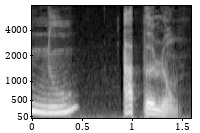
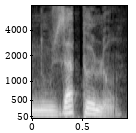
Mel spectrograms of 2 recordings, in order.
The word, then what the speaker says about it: nous appelons: Nous nous appelons. Okay, so I will make the liaison. Nous nous appelons.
